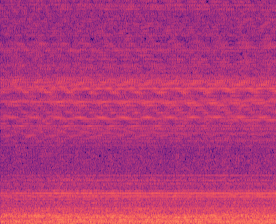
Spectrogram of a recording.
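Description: Vacuum pump on a sputter deposition system running steadily, pumping the chamber down from atmospheric pressure, a continuous broadband mechanical roar with a high-pitched whine, loud and unbroken throughout.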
